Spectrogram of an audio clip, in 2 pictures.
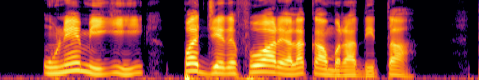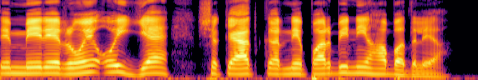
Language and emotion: Dogri, angry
